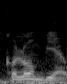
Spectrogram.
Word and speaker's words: Colombia: says uhen colia it's not colia sorry guys it's Colombia with o but is it in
